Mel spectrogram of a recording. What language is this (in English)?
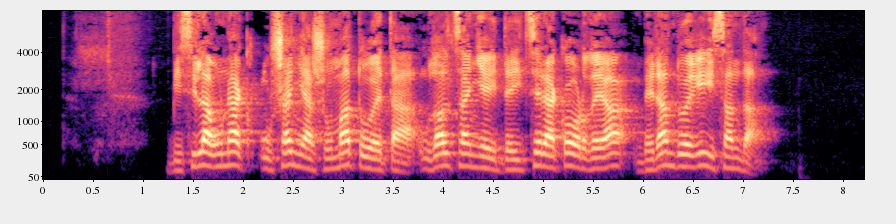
Basque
